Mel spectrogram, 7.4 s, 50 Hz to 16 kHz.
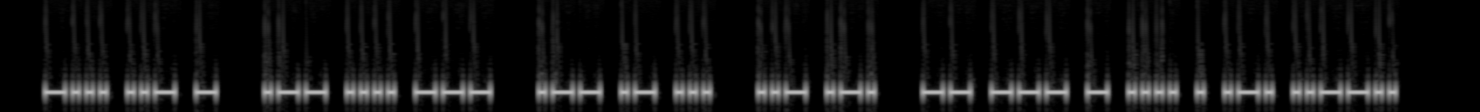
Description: Morse code, heard as a keyed tone, about 36 wpm, 700 Hz. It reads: BUT WHO WAS UR MOTHER?
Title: Sentences from Top 200 Words and Abbreviations 35wpm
